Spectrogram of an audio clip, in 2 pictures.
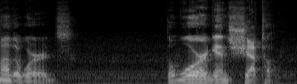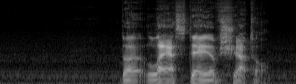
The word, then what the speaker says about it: shtetl: The first thing you should have done is added the E, shtetl, so people would pronounce it correctly and they wouldn't make fun of it.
